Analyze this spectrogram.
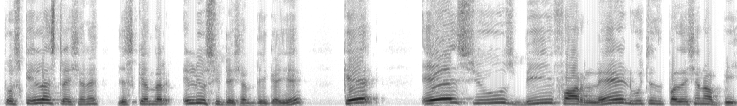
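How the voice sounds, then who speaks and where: A man's voice: sits high, big pitch swings, slow, creaky, warm tone. A man with a Pakistani accent giving an explanatory law lecture in a didactic way, posing questions and answering them as he works through examples. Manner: didactic, switches between Urdu and English, poses questions and answers them.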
